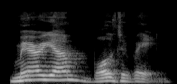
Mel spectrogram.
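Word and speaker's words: Meriam Bain: your journey without further Ado let's all welcome Mariam Bain did I get it right you did it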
